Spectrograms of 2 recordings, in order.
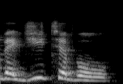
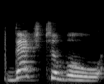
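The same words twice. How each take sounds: First: The second E is pronounced as a vowel. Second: The second E is silent, not pronounced. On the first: The speaker calls it wrong. "It's not vegetable" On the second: The speaker calls it right. "the second E is silent"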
